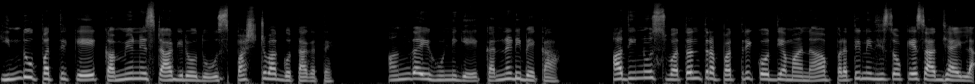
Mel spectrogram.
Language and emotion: Kannada, disgusted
